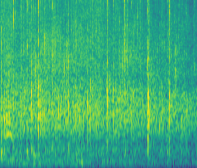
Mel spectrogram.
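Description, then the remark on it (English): A church audience claps together in a steady burst of applause, dense overlapping hand claps at an even, moderate loudness, with no voices rising above it. “That, yeah, you guys are better than first service. They didn't even clap.”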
